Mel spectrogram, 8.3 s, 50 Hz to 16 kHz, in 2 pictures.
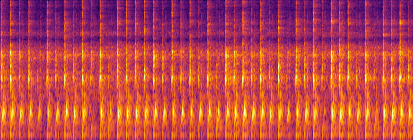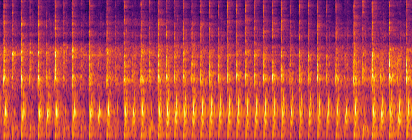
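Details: Honda Supra Fit motorcycle single-cylinder after service and cam chain tensioner cover refitted, oil primed via 10 mm bolt to stop tensioner clatter; quick, even idle with no tapping or chain clatter; normal idle.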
